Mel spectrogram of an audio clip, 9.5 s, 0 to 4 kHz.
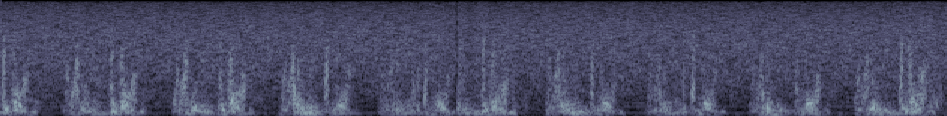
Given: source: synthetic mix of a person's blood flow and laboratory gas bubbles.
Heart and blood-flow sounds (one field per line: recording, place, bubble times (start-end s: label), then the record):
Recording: Doppler ultrasound of blood flow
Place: precordium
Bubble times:
9.04-9.43 s: bubbles
From the record:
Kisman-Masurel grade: 111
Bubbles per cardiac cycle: 1 to 2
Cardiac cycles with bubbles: 1 to 10%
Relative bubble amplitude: barely perceptible (0.100 to 0.250)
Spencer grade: 1 (occasional bubble signal discernible with the cardiac motion signal, with majority of cardiac periods free of bubbles)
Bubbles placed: only in the low amplitude regions of the cardiac cycle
